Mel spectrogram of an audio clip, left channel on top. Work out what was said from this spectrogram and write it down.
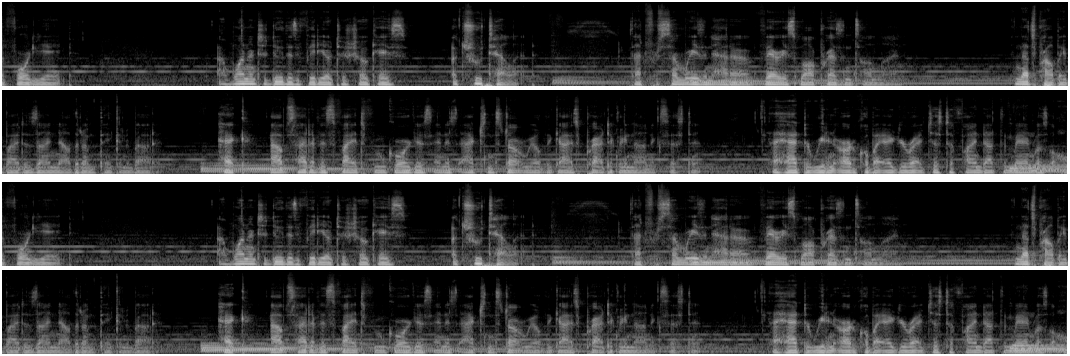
48. I wanted to do this video to showcase a true talent that for some reason had a very small presence online. And that's probably by design now that I'm thinking about it. Heck, outside of his fights from Gorgeous and his action stunt reel, the guy's practically non-existent. I had to read an article by Edgar Wright just to find out the man was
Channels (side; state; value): both; normal; correlation 0.89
